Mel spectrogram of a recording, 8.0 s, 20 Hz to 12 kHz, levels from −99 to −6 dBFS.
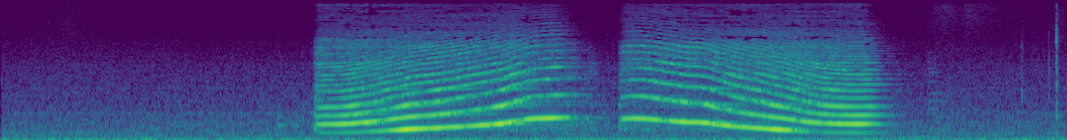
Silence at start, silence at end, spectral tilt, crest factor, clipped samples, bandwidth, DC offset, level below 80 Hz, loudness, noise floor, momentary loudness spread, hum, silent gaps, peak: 0 s; 0 s; -6 dB/octave; 16 dB; under 0.1%; 10.5 kHz; under 0.1%; -52 dBFS; -28 LUFS; -51 dBFS; 12 LU; none; none; -14 dBFS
